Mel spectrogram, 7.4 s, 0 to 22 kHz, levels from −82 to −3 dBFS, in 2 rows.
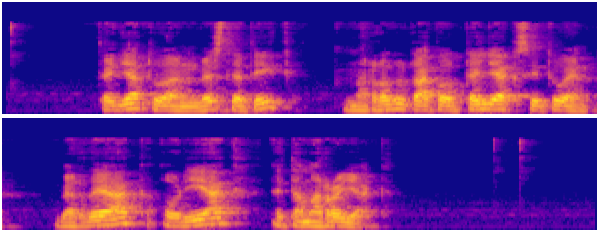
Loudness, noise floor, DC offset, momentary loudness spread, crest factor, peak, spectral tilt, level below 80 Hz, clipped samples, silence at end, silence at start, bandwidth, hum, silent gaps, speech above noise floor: -19 LUFS; -65 dBFS; under 0.1%; 11 LU; 20 dB; 0 dBFS; -5.5 dB/octave; -54 dBFS; under 0.1%; 1.35 s; 0.6 s; 11.5 kHz; none; none; 47 dB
